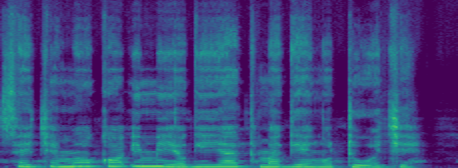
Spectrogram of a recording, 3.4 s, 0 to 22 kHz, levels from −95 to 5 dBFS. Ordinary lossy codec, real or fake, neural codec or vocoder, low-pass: none; fake; vocoder, 44.1 kHz, 128 mel bands, Pupu-Vocoder; none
